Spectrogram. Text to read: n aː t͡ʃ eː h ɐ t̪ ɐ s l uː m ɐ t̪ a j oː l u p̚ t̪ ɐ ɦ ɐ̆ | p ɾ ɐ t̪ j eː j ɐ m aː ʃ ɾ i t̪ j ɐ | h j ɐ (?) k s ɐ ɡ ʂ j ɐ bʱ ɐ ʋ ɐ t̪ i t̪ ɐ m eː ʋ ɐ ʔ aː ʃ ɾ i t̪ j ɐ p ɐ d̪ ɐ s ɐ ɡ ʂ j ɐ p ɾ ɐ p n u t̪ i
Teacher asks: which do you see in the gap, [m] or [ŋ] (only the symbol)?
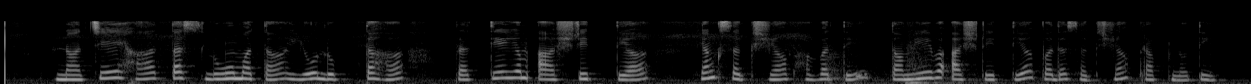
ŋ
